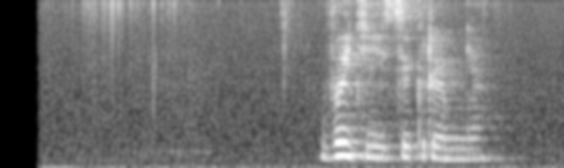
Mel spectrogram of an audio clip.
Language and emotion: Russian, neutral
